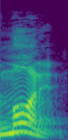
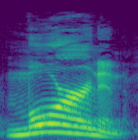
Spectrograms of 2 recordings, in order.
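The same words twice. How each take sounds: First: A Boston accent with the R dropped. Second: A Texan accent with a strong R sound. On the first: "up in Boston, they would say" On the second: "In Texas, I would say... That's that rhotic R"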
